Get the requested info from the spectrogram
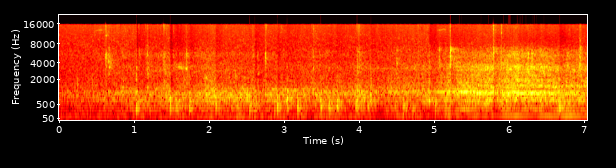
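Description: Handling noise of a rubber anode cap being worked onto the anode connector of a CRT television's picture tube: rubbing and many small clicks and taps of the cap, lead and fingers against the glass. About five seconds in, a steady hum grows louder underneath.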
